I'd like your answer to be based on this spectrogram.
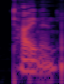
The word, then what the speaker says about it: Tynion: Wait, how did I pronounce that? – It's James Tynion, yeah.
